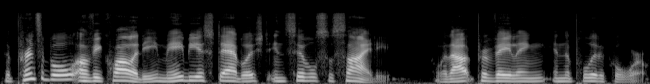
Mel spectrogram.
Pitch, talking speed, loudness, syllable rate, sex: 160 Hz, 150 wpm, -19 LUFS, 5.5 syllables/s, male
